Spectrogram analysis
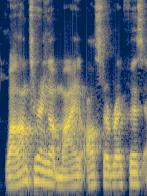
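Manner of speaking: ordinary delivery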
